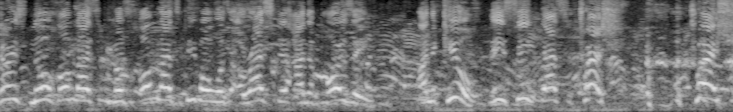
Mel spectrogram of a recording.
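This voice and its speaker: A man talks in an extremely high pitch with an animated tone. Crowd noise fills the background. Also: ordinary pitch variation, moderate pace. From China, Beijing. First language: Mandarin Chinese. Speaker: Chinese dissident speaking in street debate. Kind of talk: street debate. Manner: repetitive, animated.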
